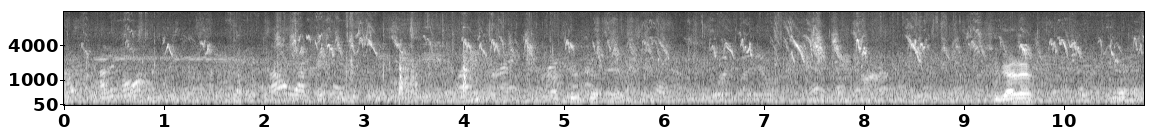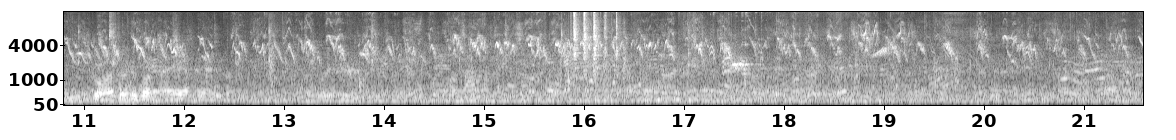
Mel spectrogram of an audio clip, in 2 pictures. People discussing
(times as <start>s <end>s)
13.4s 21.2s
